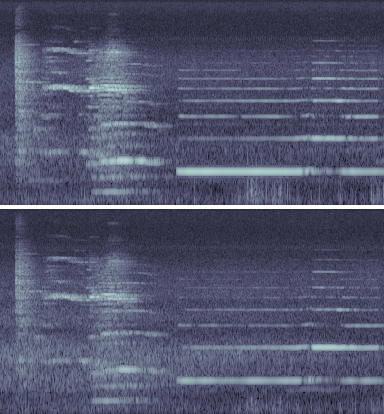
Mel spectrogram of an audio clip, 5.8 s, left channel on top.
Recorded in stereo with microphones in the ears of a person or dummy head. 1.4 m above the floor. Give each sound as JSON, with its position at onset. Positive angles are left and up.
{"t": 0.2, "sound": "a squeak", "side_deg": 80, "distance_m": 3.5}
{"t": 2.6, "sound": "a flute", "side_deg": 80, "distance_m": 4.0}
